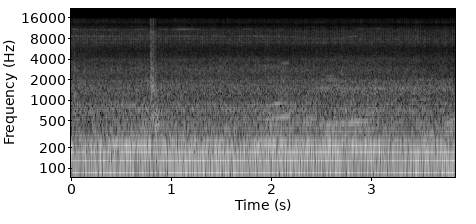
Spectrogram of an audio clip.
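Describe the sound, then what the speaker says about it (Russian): Outdoors by reeds on a riverbank, a GAZ-66 truck's engine runs in a steady rough drone with a continuous airy whoosh from its turbocharger, loud and unbroken for the whole stretch. "Блин, турбина у него, конечно, дует"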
